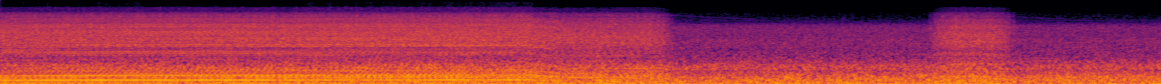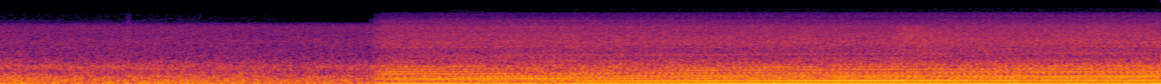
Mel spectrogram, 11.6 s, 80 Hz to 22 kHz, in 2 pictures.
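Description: The ETK1300 mod car's engine in BeamNG drones steadily with a shifting tone, rising through gears with a pause mid-run before revving back up, continuous and close with no talking.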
